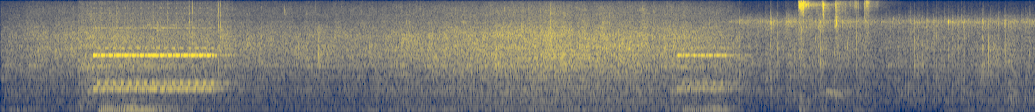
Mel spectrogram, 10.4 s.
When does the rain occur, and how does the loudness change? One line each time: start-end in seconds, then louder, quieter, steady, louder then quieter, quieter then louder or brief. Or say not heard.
0.0-10.3 louder then quieter.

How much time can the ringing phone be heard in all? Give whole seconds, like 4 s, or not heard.
2 s.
